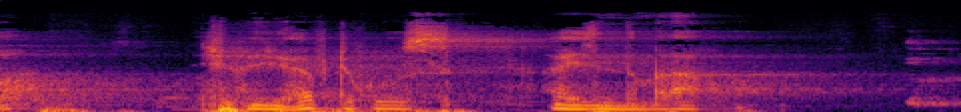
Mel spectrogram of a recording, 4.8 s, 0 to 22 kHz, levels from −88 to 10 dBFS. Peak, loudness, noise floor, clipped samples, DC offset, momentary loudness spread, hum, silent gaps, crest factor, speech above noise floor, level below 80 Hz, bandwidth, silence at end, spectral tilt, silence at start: -2 dBFS; -18 LUFS; -49 dBFS; under 0.1%; under 0.1%; 20 LU; none; none; 18 dB; 32 dB; -26 dBFS; 13.5 kHz; 0.1 s; -5 dB/octave; 0 s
